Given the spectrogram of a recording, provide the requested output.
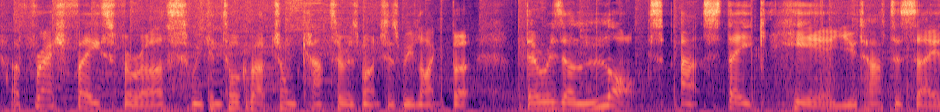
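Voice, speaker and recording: Male esports commentator, mid-range voice, live match calls building to excitement, music playing behind him. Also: mid-range voice. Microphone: headset.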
